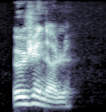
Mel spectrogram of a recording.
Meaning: eugenol
- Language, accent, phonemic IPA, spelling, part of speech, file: French, France, /ø.ʒe.nɔl/, eugénol, noun, LL-Q150 (fra)-eugénol.wav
